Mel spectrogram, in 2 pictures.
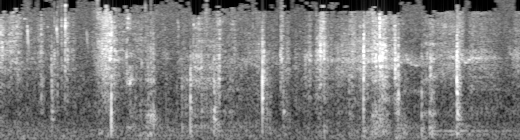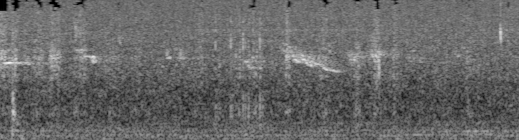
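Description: Irregular small clicks and knocks of objects being handled on a tabletop for about the first five seconds. After that it is quieter, with faint bird chirps in the background.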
